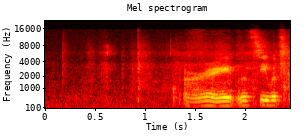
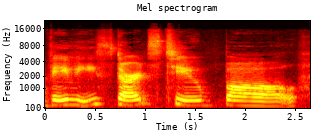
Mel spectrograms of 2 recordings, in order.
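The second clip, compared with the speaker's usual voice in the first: slow, louder storybook line; 5 dB louder, much slower than usual. A narrator's reading. Mother reads the baby's bawling to her toddler, slow and louder. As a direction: stretch it out and lean on starts. Reading the book aloud.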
